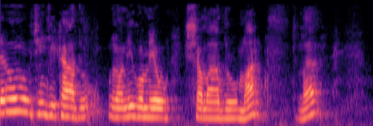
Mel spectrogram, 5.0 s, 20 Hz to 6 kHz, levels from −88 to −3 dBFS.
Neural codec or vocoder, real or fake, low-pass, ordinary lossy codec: codec, 16 kHz, 16 kbps, FunCodec, trained on Chinese and English, 50 frames a second; fake; 5.4 kHz; MP3, 32 kbps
